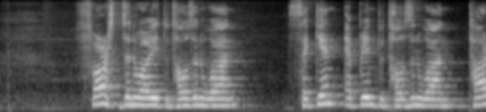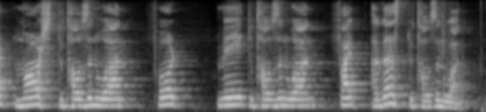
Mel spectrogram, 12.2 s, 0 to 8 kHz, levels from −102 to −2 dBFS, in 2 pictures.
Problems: none marked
